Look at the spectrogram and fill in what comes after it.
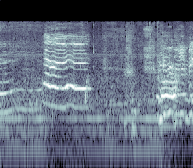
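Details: Cat named Baxter being bathed for fleas lets out a drawn, quavering meow with rich overtones, followed by a person's calming talk and a further rising cry.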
